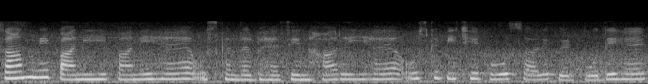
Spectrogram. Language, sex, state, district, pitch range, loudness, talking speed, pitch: Hindi, female, Haryana, Jhajjar, 225-260 Hz, -17 LUFS, 155 wpm, 240 Hz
